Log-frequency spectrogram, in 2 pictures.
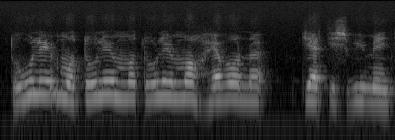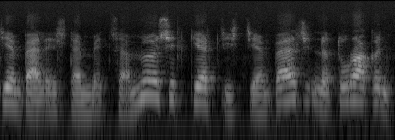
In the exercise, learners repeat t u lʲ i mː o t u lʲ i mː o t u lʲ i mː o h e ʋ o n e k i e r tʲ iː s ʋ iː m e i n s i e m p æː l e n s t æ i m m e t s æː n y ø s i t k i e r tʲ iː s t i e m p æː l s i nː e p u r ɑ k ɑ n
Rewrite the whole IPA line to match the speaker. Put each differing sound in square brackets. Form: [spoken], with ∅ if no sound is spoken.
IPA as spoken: t u lʲ i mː o t u lʲ i mː o t u lʲ i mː o h e ʋ o n e k i e r tʲ iː s ʋ iː m e i n [t] i e m p æː l e n s t æ i m m e t s æː [m] y ø s i t k i e r tʲ iː s t i e m p æː l s i nː e [t] u r ɑ k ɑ n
